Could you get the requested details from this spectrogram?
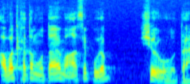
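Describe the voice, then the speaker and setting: Lively intonation marks this man's voice, which carries a dark, mellow tone. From India, Varanasi (Uttar Pradesh). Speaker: political analyst. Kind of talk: podcast interview. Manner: animated.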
